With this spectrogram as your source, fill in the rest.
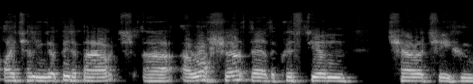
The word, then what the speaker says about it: A Rocha: they're operating the name a Russia I'm told it should actually be pronounce our house because it's Portuguese meaning of Iraq and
